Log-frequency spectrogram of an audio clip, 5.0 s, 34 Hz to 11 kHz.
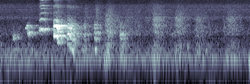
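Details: Labrador Retriever litter of seven puppies, born May 24, 2021, beside their mother Belle, filmed June 3; a cluster of shrill, rising squeals with bright harmonics near the first second, fading to faint murmurs and shuffling.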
